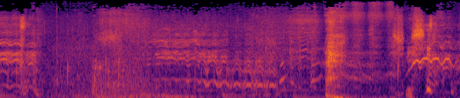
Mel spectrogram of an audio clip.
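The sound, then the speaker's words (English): Horses that are fighting neigh and whinny in agitated bursts, with a sharp loud squeal near the end, over a background of hoof thuds and general commotion. “Now there are horse fighting going on.”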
